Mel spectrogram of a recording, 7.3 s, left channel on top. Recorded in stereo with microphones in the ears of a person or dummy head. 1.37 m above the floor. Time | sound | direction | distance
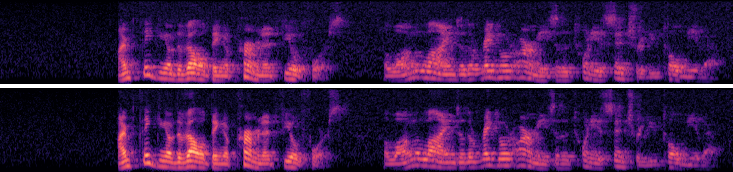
1.2 | a man speaking | 40° right (ahead or behind) | 0.5 m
